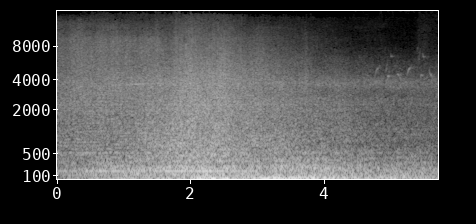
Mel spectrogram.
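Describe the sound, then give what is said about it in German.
A jet aircraft takes off from an airfield with a loud, steady roar of engine noise that swells in the middle, then its hissing upper edge gradually fades away toward the end. No voices. “Als der Jet wenig später startet, sehen Falke und seine Kollegin Katja ihm nachdenklich vom Rand des Flugfelds aus hinterher.”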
